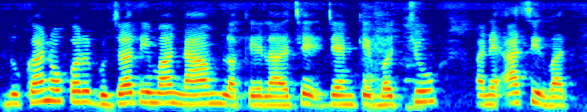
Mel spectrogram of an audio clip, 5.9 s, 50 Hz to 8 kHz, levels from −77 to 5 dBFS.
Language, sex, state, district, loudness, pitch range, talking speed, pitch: Gujarati, female, Gujarat, Valsad, -14 LUFS, 190-240 Hz, 110 wpm, 205 Hz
